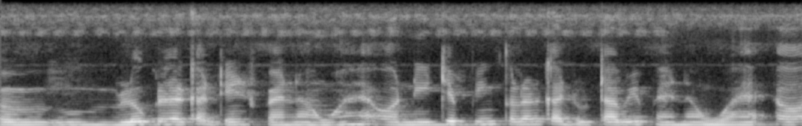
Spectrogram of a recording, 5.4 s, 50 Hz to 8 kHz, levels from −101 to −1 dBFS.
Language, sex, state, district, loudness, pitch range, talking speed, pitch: Hindi, male, Bihar, West Champaran, -18 LUFS, 160-175 Hz, 210 wpm, 165 Hz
